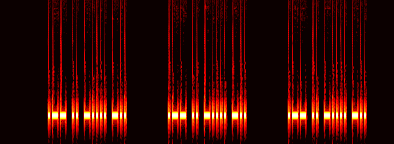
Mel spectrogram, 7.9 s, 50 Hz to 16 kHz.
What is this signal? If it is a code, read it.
Morse code, heard as a keyed tone, about 32 wpm, 700 Hz. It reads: WI6D WI6D WI6D
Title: USA Call Signs - 4 Characters - Repeated 3x - 30wpm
